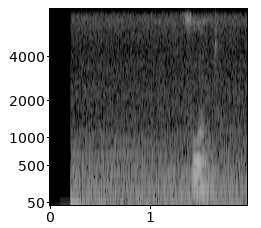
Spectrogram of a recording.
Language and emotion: Russian, neutral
